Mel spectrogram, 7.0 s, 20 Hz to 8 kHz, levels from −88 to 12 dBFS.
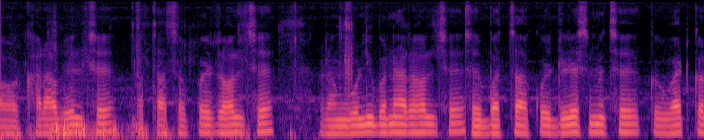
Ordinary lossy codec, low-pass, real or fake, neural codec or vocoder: none; none; real; none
